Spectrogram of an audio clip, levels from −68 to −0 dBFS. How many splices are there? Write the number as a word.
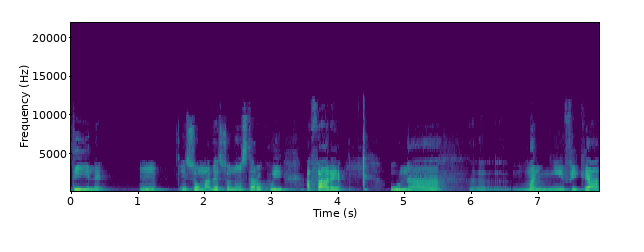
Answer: zero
